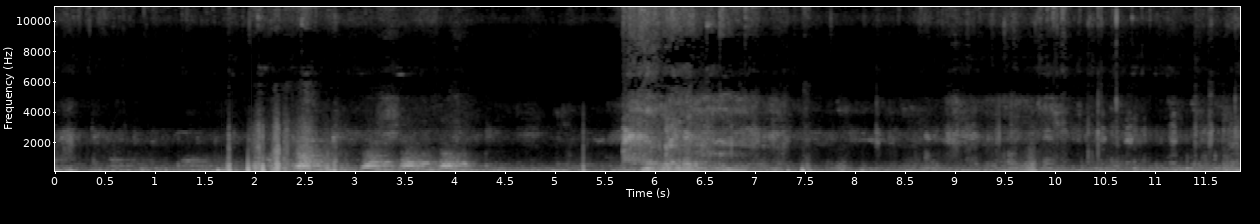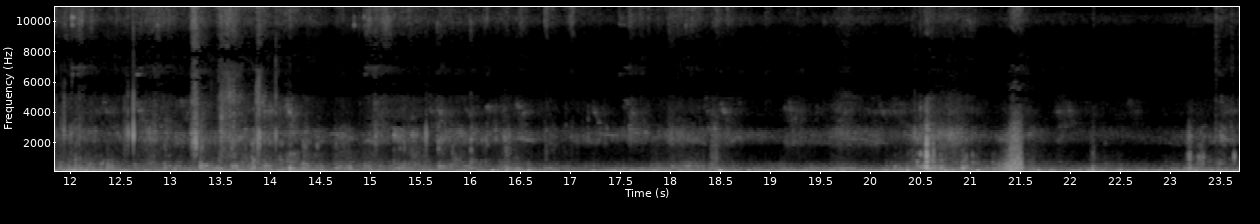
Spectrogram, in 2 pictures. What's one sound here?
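Dogs' paws thud and rustle across grass.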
